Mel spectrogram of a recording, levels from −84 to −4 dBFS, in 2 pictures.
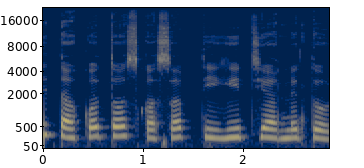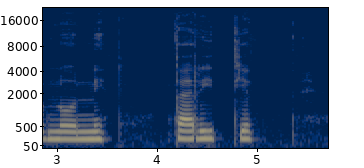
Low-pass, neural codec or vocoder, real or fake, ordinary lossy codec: none; none; real; none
